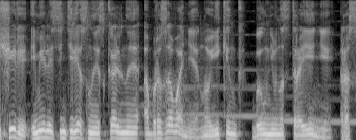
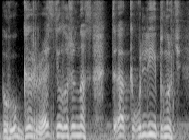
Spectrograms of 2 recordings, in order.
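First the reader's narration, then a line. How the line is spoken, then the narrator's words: Trembling moan. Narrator (Russian): простонал рыбий ног, дрожа всем телом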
